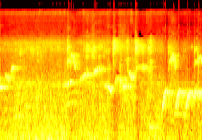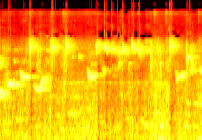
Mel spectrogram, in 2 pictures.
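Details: Common iora singing energetically, used as a tutor song for other songbirds: a busy, varied stream of short slurred whistles and chirps rising and falling, over constant background noise.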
